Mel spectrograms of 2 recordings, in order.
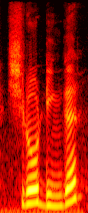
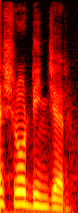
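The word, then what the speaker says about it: Schrödinger: तो जिस साइंटिस्ट ने ये बात की थी उसे हम कहते हैं श्रोडिंगर या श्रोडिंजर। ठीक है, दोनों प्रोनाउंसिएशन के साथ इसे पढ़ते हैं।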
